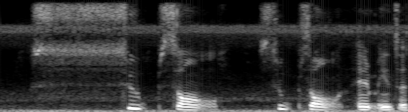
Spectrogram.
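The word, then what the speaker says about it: soupçon: I always laugh because I think it sounds like it looks like soup can and it's actually pronounced Soup song Soup song it means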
